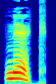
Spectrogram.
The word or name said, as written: nic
